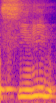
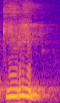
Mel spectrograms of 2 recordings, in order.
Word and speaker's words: Kirill: par le patriarche Kirill, on peut l'appeler Cyril ou Kirill, ça s'écrit de la même façon, mais sinon on l'appelle Kirill.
